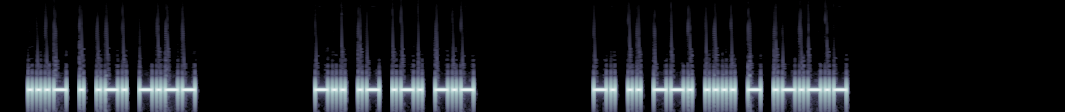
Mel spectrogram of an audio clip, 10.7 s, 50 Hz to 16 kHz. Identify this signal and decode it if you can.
Morse code, heard as a keyed tone, about 28 wpm, 700 Hz. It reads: VERY DARK NIGHT.
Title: 4x Word-Spacing - Sentences from Top 500 Words - 28wpm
